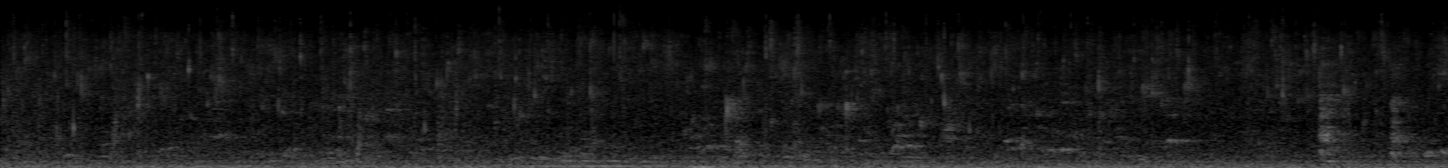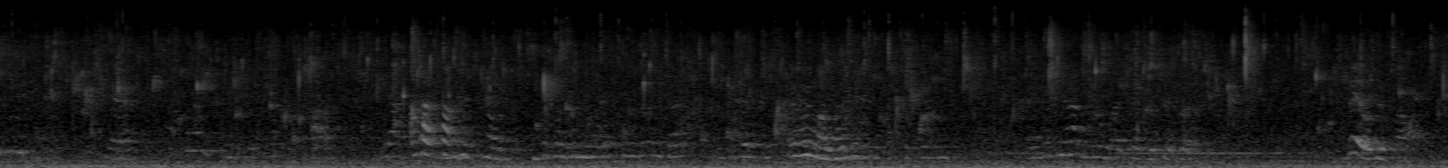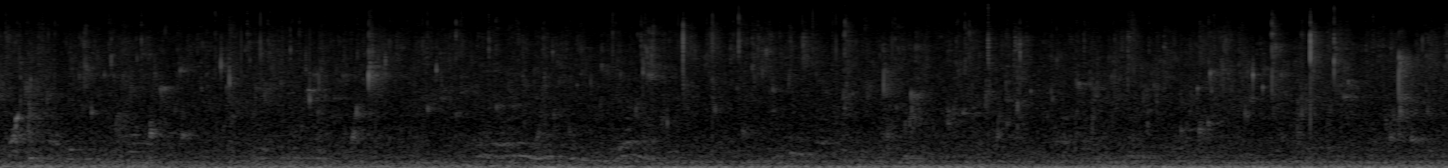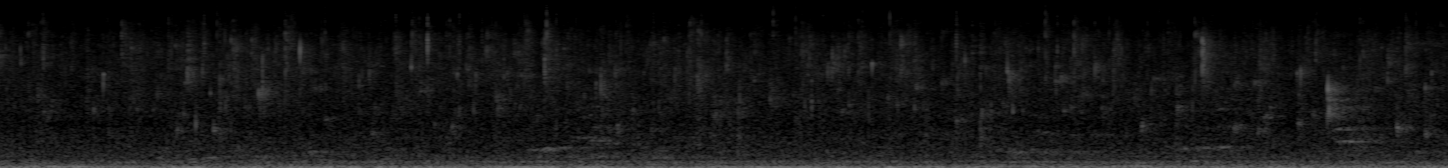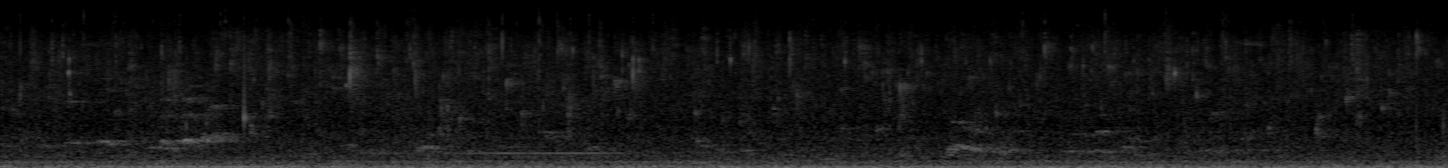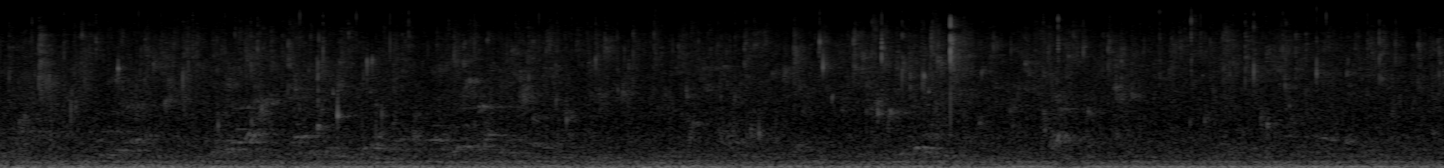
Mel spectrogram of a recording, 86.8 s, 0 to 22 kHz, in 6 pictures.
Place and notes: Gmina Kętrzyn, Poland, rain in Wolf's Lair
evening visit to Hitler's bunkers in Poland. mild rain, the leaking roof...not so many tourists...
Czerniki, Warmian-Masurian Voivodeship, Poland, 11 August 2014, ~20:00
